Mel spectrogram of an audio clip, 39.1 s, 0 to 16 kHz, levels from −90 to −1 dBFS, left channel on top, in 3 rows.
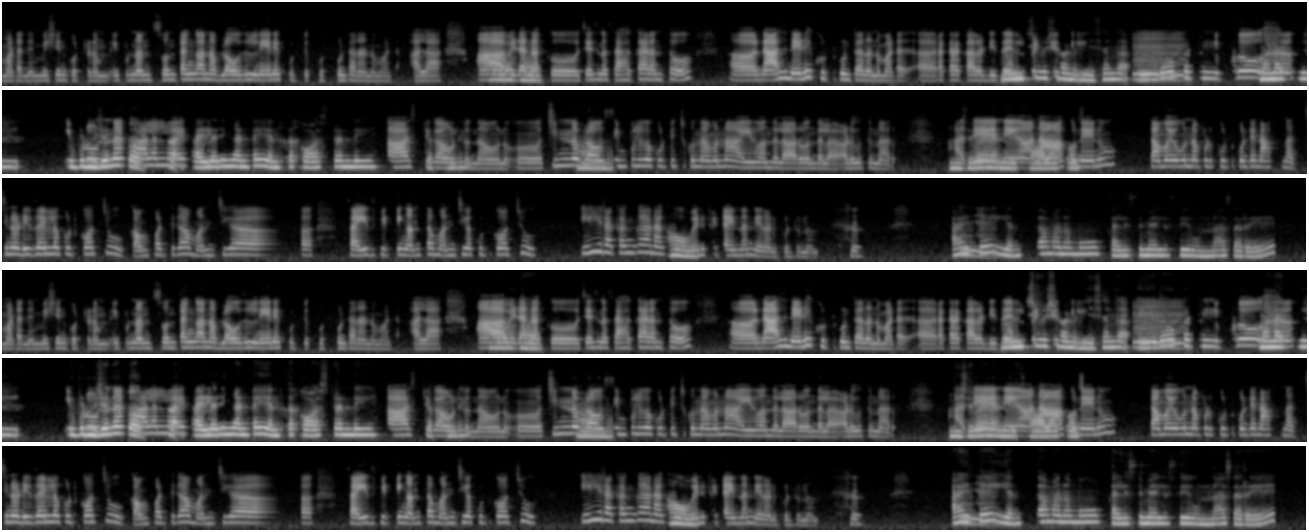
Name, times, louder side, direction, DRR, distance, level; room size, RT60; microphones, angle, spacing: voice 1, 0.0-3.0 3.4-6.9 7.3-10.2 10.5-10.9 11.3-11.9 12.3-12.9 13.7-14.9 15.9-16.0 16.9-22.3 22.6-24.2 24.5-28.8 29.1-31.4 31.9-34.3 34.5-34.7 35.7-36.1, right 1 dB, 10° right, 2.1 m, -36 dB
voice 2, 4.9-5.4 10.0-12.2 12.6-13.2 13.7-16.8 17.5-17.7 18.8-19.2 22.5-23.8 32.8-33.1 35.6-38.8, right 2 dB, 90° right, 2.7 m, -31 dB
open air
head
